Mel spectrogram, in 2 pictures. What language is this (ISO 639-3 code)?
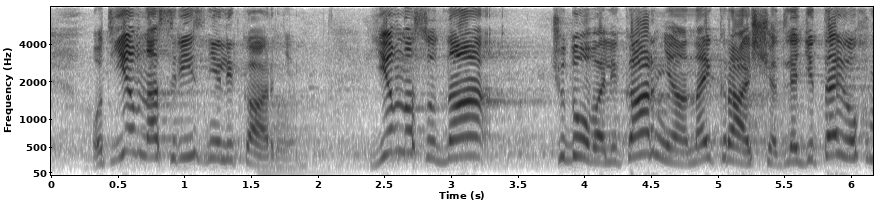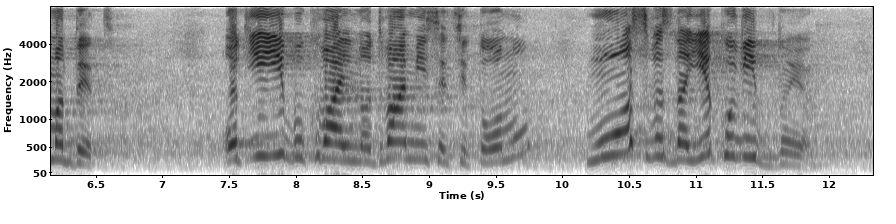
ukr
